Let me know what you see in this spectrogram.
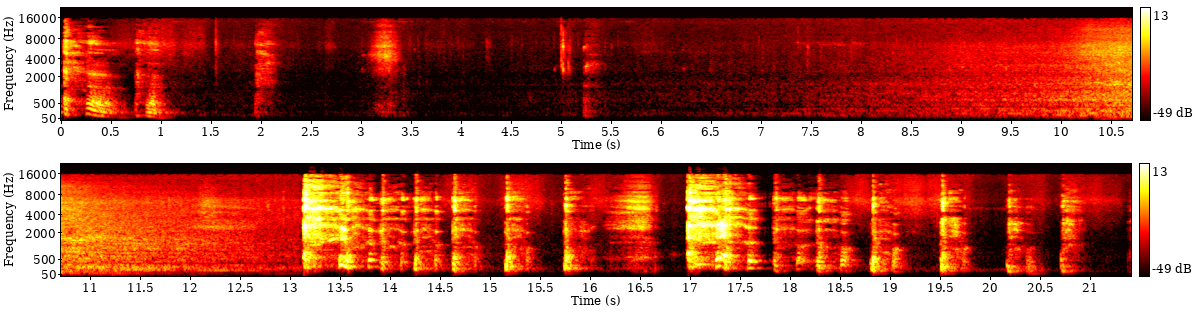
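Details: Adult with a winter cold coughing in the morning: a harsh, throaty, sometimes painful cough that often makes them gag, with throat clearing and traffic noise in the background.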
